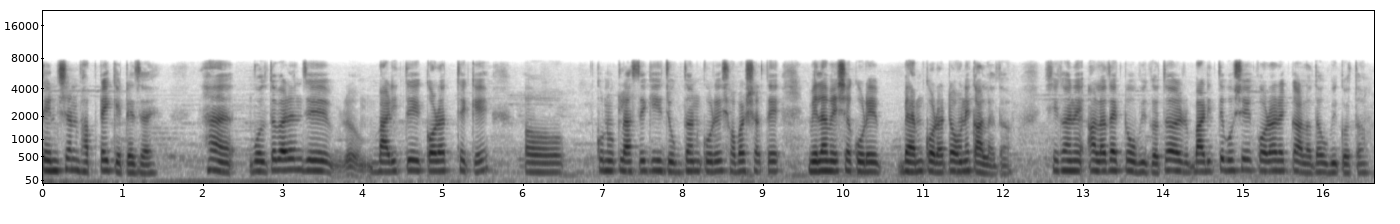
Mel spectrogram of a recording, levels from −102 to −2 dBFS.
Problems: none marked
